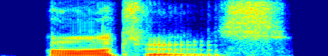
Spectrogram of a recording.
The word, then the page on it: afters: British English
